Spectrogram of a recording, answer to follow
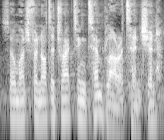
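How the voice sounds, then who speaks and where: An actor playing an irritable young adventuring companion in a video game, sarcastic and grumbling. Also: male voice, fairly low pitch, fairly quick, long reverb tail, over music, close to an everyday voice. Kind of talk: video game cutscene acting.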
